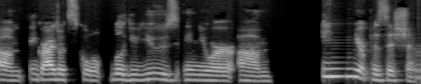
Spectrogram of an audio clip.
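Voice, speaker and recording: Her voice is an ordinary speaking voice, fairly low in pitch. The woman talks at a fairly slow pace. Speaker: association executive giving webinar talk. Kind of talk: webinar presentation. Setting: online webinar with screen share.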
